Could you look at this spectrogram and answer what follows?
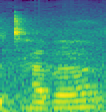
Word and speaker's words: Teva: easily this particular model it's a Teva or ativa depending on how you pronounce it has a lot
